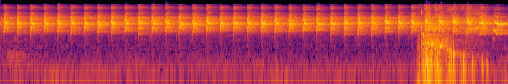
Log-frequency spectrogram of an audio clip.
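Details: High, fast, rattling ngekek trill from a lovebird, about eight evenly spaced pulses a second, sustained throughout, with a brief low rustling thump near the end.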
